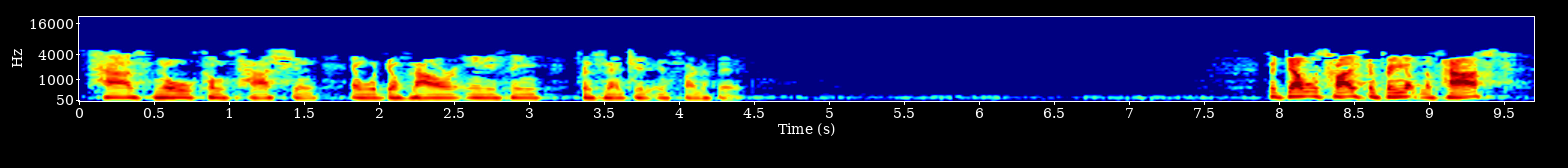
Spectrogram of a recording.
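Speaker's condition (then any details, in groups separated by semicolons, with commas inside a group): Cleft palate; congenital cleft palate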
